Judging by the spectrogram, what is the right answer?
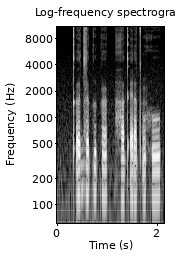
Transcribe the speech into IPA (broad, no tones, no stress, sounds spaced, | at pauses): kʼ ə d͡z ə k ɯ k ə̃ | h ɐ kʼ ɛ ɾ ɐ tʼ ũ h u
